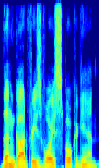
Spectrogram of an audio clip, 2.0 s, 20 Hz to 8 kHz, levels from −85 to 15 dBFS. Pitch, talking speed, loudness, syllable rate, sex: 150 Hz, 150 wpm, -15 LUFS, 4.8 syllables/s, male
